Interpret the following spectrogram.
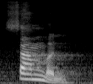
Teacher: A lot of people say salmon because it has an L in it, but the L is silent.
